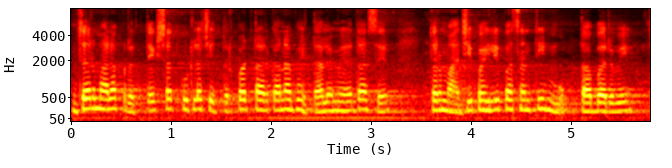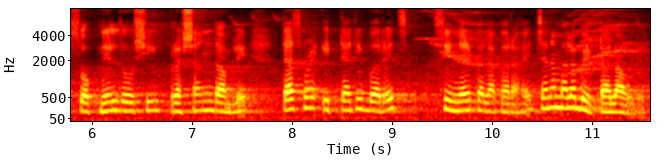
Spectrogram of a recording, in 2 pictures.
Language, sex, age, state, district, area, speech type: Marathi, female, 30-45, Maharashtra, Satara, urban, spontaneous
